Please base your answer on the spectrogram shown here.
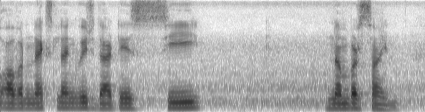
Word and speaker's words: C#: Next language that is C number sign. Number sign basically इसको हम क्या बोलते हैं, इसको हम क्या पढ़ते हैं या क्या प्रोनाउंस करते हैं, वी कॉल इट C#। इसको हम बेसिकली C# बोलते हैं।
